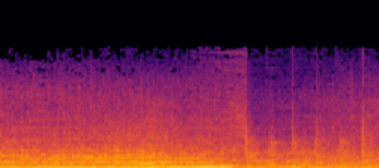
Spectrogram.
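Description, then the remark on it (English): The tires of a car with a rotating red light screech loudly around a corner in pursuit of a motor scooter, a steady, drawn-out squeal lasting about two seconds, then give way to a rougher rumble of the moving vehicle. “They screech around a corner in pursuit.”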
